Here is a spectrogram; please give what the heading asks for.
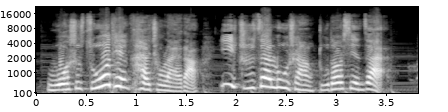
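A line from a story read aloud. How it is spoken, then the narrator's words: Hot-tempered roar. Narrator (Chinese): 李大脚这暴脾气，当时就冲着交警吼道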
